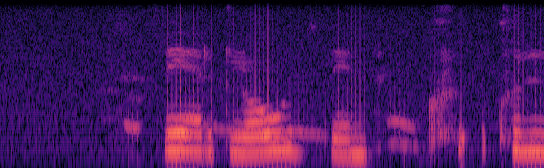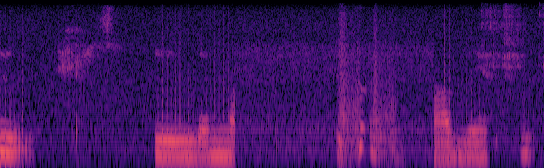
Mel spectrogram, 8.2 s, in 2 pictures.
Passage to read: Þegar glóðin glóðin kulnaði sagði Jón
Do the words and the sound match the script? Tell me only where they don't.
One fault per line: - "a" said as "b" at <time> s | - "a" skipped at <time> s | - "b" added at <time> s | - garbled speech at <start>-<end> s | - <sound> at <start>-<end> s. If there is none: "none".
- "glóðin" skipped at 2.7 s
- dropout at 5.1-5.2 s
- laugh at 6.6-7.2 s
